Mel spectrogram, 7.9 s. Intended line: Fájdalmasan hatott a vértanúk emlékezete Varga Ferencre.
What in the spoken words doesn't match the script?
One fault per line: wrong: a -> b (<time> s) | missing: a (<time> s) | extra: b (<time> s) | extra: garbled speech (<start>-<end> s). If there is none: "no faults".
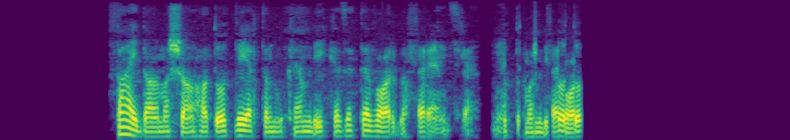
missing: a (2.4 s)
extra: garbled speech (4.9-5.8 s)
